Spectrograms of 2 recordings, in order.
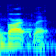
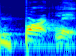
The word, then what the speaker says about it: Bartlett: of your name Bartlett baby I can't say the city Bartlett like the Bartlett pears Bartlett yeah see roti right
